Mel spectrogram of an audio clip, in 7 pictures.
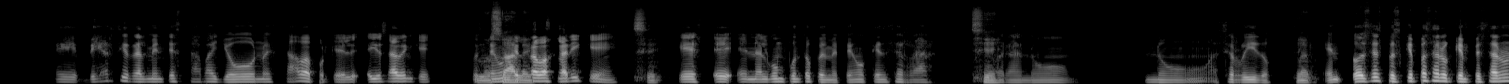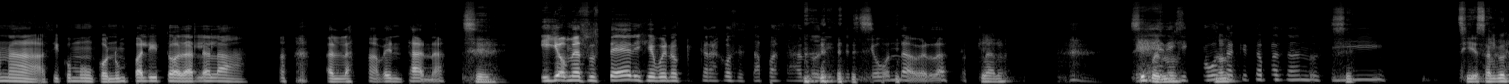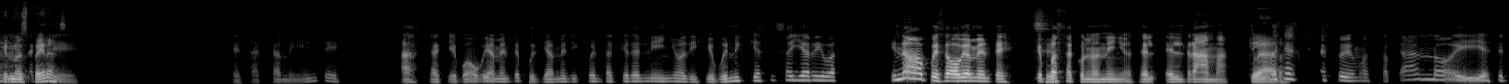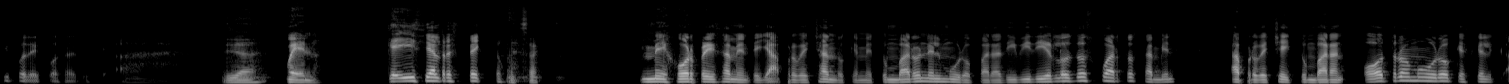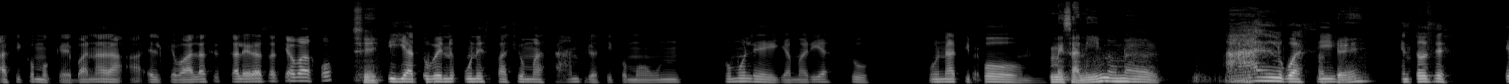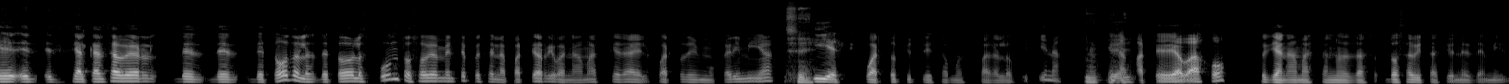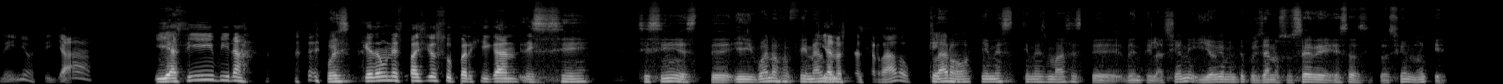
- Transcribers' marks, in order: laughing while speaking: "a la ventana"; laugh; chuckle; tapping; chuckle
- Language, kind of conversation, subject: Spanish, podcast, ¿Cómo organizas tu espacio de trabajo en casa?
